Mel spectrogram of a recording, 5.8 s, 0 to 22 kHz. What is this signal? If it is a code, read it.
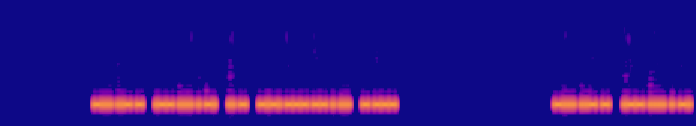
Morse code, heard as a keyed tone, about 64 wpm, 690 Hz. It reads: BUT WHEN IT COMES TO BUT WHEN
